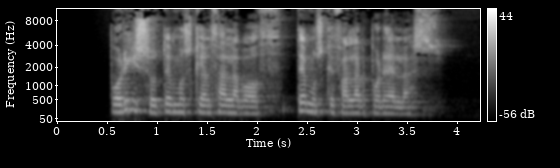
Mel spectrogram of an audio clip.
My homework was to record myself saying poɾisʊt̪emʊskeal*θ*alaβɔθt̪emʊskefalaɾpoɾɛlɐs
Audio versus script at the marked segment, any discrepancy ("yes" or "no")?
no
